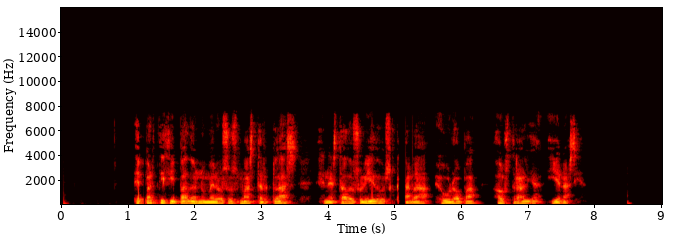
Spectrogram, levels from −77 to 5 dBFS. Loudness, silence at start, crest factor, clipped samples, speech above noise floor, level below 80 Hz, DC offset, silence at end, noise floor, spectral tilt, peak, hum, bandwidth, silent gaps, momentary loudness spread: -27 LUFS; 0.05 s; 18 dB; under 0.1%; 58 dB; -54 dBFS; under 0.1%; 0.5 s; -84 dBFS; -6 dB/octave; -10 dBFS; none; 7.8 kHz; none; 9 LU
